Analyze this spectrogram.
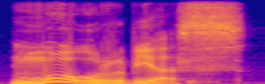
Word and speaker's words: Morbius: You gotta say it like it's spelled. Morbius. There you go.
